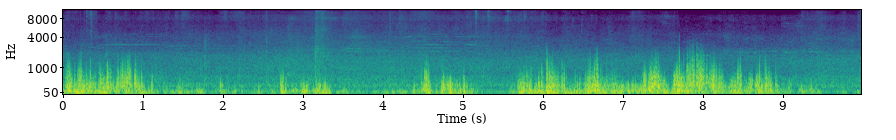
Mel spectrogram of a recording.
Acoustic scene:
residential area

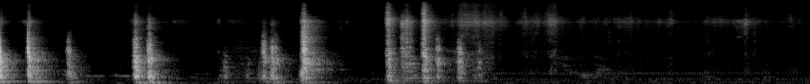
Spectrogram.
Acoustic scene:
kitchen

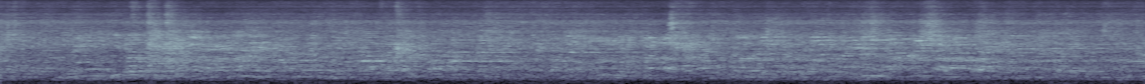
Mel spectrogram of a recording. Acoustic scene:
cafe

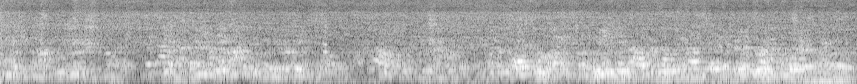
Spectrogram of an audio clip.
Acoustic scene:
restaurant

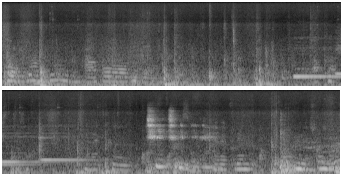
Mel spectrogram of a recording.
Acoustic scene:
elevator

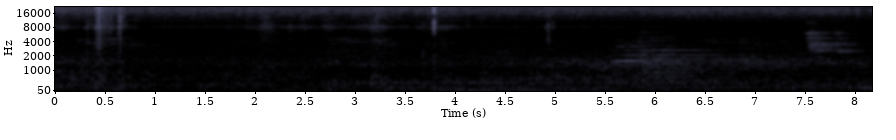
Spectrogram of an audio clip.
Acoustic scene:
elevator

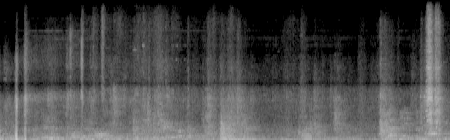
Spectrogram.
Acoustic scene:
crowded indoor space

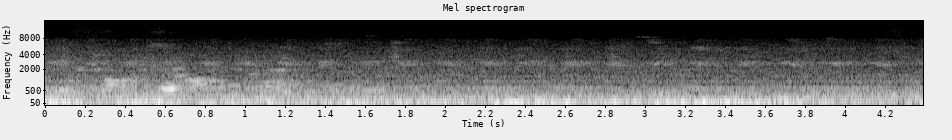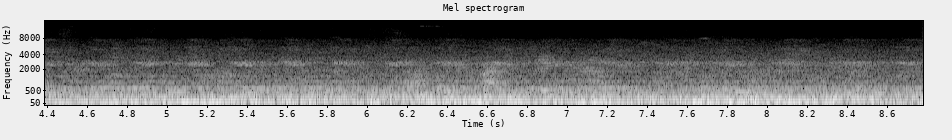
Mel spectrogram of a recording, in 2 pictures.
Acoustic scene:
subway train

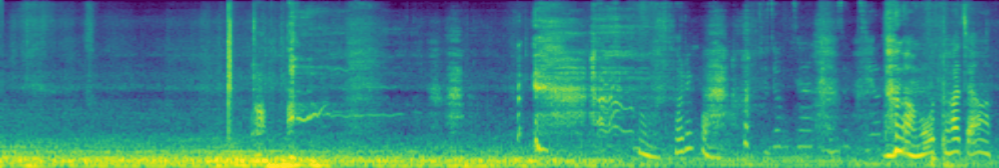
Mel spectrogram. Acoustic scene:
car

